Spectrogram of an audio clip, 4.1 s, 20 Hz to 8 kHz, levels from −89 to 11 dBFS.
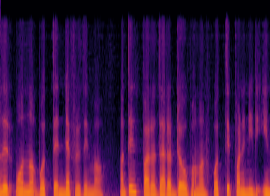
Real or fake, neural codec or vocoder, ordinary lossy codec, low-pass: fake; codec, 16 kHz, 0.2 kbps, FocalCodec; none; 7.2 kHz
